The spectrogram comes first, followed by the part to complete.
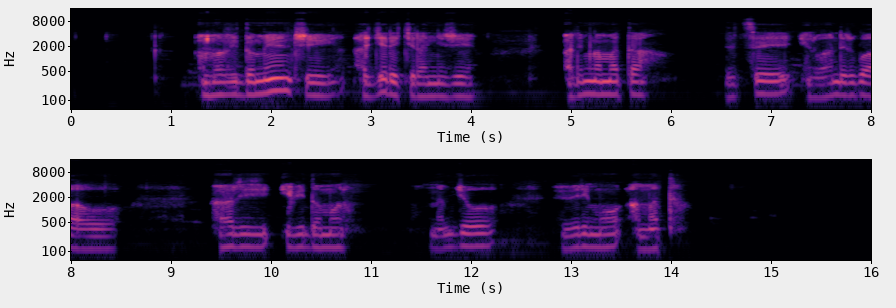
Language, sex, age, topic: Kinyarwanda, male, 25-35, agriculture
